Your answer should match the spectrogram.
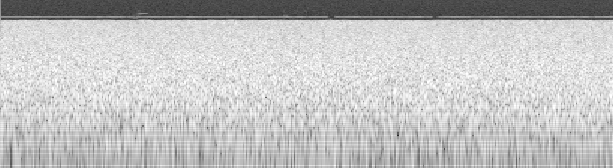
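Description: Steady, even background hiss with no other sound in it.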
